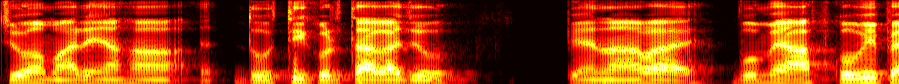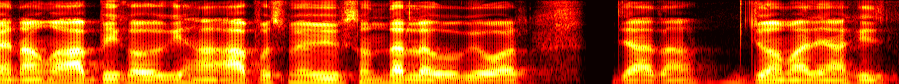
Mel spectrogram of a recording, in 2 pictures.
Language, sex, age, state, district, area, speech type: Hindi, male, 18-30, Madhya Pradesh, Gwalior, urban, spontaneous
